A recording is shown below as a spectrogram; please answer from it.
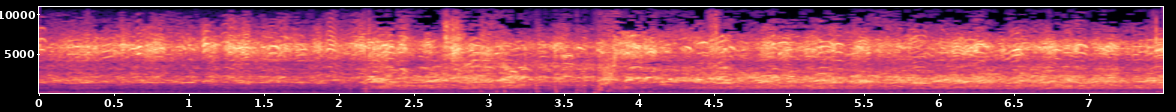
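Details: At the Cheam Wetlands in British Columbia, thousands of Canada geese keep up a constant chorus of harsh honks. Individual calls rise briefly above the massed noise, over a faint low droning background.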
